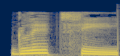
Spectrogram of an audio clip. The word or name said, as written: glitzily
